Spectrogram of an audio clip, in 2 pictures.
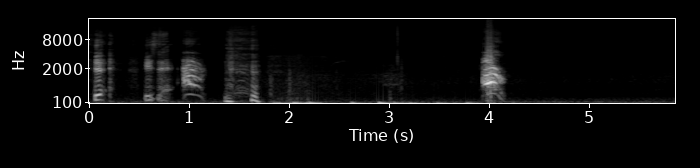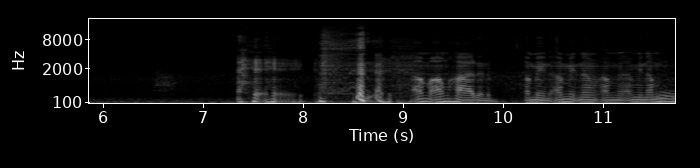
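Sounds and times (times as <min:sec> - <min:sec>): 
laughter: 0:00.0 - 0:02.1, 0:07.4 - 0:09.3
low rumble: 0:00.0 - 0:11.7
speech: 0:00.1 - 0:01.8, 0:09.4 - 0:11.7
dog barking and whimpering: 0:02.9 - 0:04.3, 0:06.5 - 0:07.0.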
